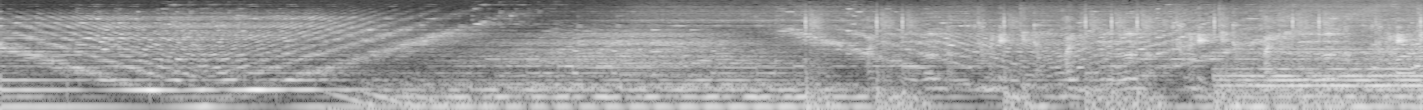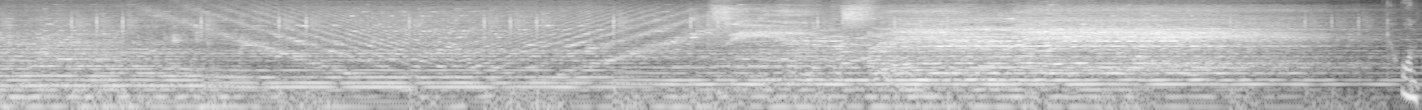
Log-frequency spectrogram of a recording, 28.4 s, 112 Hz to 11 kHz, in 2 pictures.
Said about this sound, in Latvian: Runā jaunatnes raidstacija Dzirkstele. Tā raidījuma dzirksteļu signāls skanēja 60. gados.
